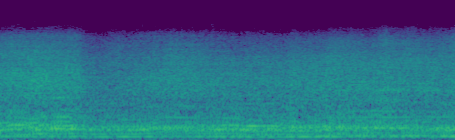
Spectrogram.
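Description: Race cars circling a clay dirt oval at Bakersfield Speedway during heat race test and tune, a steady distant engine drone with faint rising and falling revs, no talk.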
